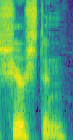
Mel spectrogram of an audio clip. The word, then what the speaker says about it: Kirsten: She's trying to tell me how to pronounce Kirsten is how you pronounce it, Kirsten.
